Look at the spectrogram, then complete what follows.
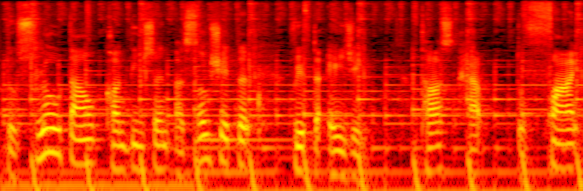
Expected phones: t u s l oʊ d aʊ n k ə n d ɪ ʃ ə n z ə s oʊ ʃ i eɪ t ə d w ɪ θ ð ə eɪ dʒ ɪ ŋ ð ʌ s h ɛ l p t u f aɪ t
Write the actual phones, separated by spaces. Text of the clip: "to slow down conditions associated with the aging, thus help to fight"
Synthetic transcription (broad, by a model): t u s l oʊ d aʊ n k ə n d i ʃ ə n ə s oʊ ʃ i eɪ t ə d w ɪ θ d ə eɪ dʒ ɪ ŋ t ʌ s h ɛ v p t u f aɪ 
